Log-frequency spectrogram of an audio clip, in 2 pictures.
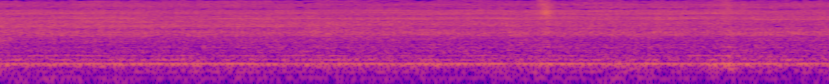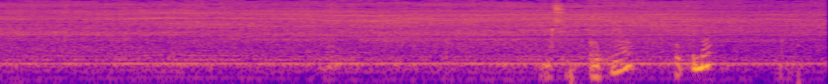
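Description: An electric toothbrush buzzes steadily.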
